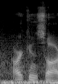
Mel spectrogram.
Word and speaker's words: Arkansas: down here we got the Arkansas River or as they would say in Kansas the AR Kansas River right this Arkansas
